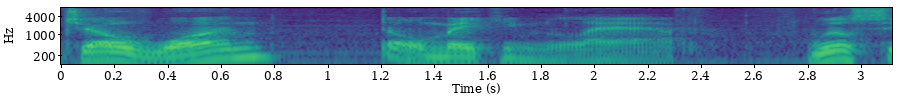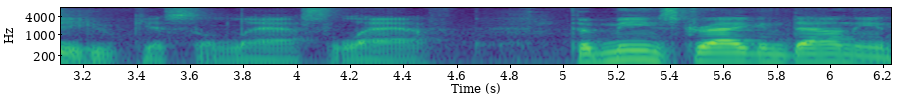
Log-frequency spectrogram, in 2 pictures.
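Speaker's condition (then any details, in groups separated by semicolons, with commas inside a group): No condition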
